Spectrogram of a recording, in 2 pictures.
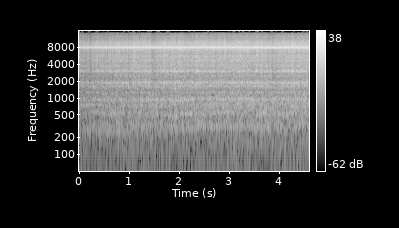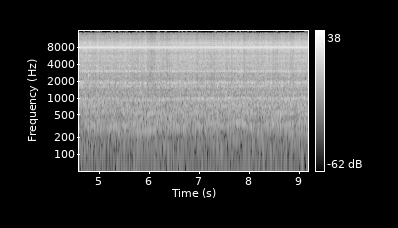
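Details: Milling machine M head after new pulley-housing bearings, VFD at 45 Hz on highest pulley speed: steady even run with thin high whine and faint motor hum, no knocking or grinding; spindle housing healthy, slight motor noise remains.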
